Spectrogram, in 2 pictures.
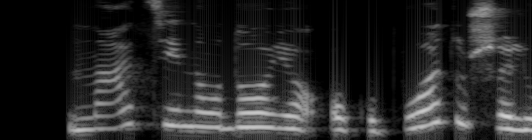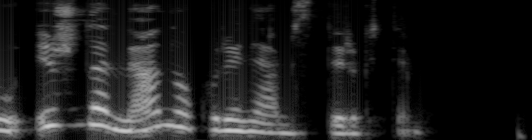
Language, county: Lithuanian, Vilnius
